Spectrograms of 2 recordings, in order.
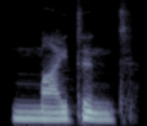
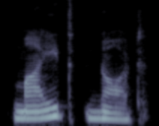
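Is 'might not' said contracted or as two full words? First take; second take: contracted; full. First: It is said as one contracted word. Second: It is said as two separate full words.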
